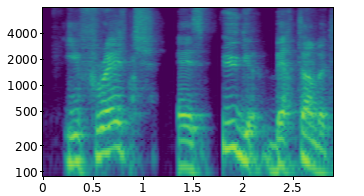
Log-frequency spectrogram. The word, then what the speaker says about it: Hugues Bertin: french from high school is bjorn rusty so huge burton did i get someone close to pronunciation in french as ugg bertha but it's no it's not pronunciation it's impossible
